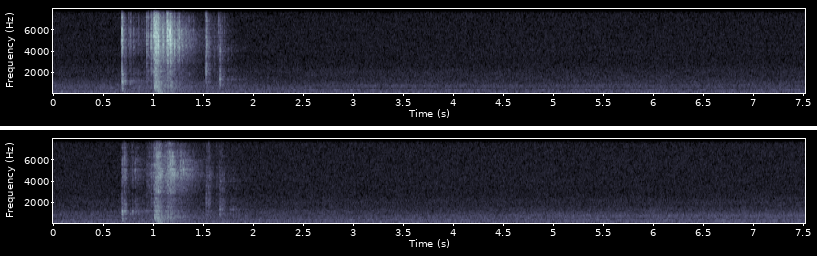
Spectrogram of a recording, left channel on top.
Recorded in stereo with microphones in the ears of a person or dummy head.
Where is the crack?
75° left (ahead or behind), 1.9 m.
